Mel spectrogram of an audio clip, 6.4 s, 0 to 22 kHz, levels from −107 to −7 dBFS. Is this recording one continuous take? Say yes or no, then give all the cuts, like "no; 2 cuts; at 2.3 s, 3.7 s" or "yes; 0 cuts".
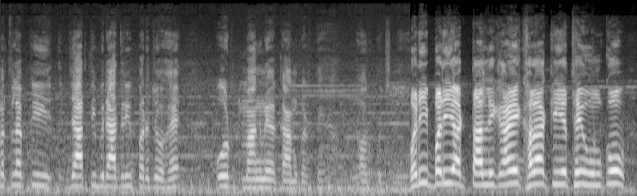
no; 1 cut; at 3.9 s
